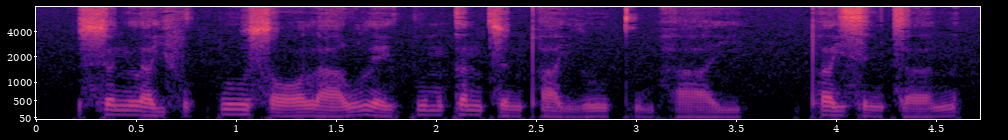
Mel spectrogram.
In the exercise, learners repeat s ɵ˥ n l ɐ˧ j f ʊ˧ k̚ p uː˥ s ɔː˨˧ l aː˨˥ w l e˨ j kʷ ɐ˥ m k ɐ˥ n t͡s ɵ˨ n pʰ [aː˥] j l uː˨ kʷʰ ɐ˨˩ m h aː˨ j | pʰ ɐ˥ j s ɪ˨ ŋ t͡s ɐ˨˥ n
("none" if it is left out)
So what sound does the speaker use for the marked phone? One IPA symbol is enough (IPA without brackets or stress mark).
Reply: aː˨˩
